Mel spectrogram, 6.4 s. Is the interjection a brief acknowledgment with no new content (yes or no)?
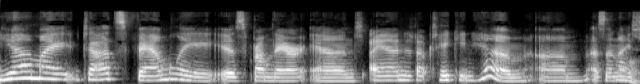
yes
